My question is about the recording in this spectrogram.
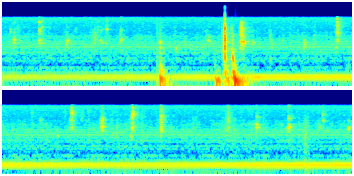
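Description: Quiet eating at a table: metal utensils knock against a pot a few times about two and a half and three and a half seconds in, with faint scattered clicks of eating over a steady low hum.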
